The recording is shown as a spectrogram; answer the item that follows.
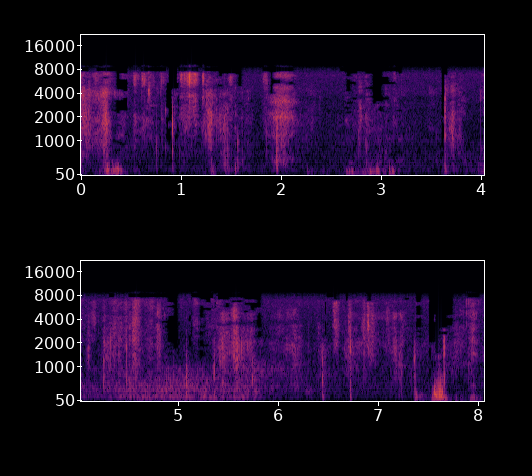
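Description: Footsteps crunching in fresh snow, a string of short crisp crunches with a denser rustling stretch about halfway through. A short loud call near the end.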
